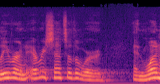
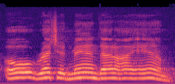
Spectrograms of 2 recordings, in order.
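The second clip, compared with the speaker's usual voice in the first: slow, loud, higher anguished lament; anguished cry; 4 semitones higher, 7 dB louder, much slower than usual. Acted. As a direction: wail it out in despair. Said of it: "He cries out".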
